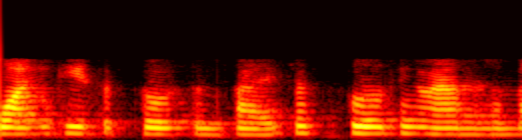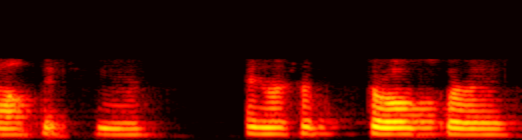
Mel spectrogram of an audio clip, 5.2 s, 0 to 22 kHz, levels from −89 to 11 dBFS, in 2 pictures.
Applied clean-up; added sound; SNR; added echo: neural mask model DeepFilterNet 3.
